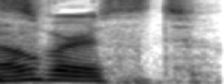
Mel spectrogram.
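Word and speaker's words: Weißwurst: Do I want to vice vers? That's how you say it.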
